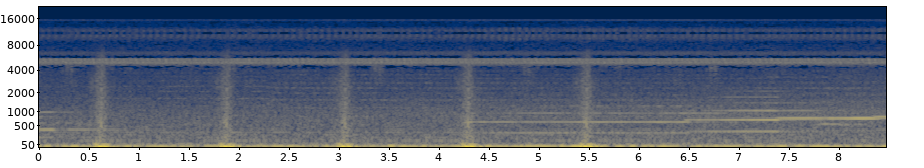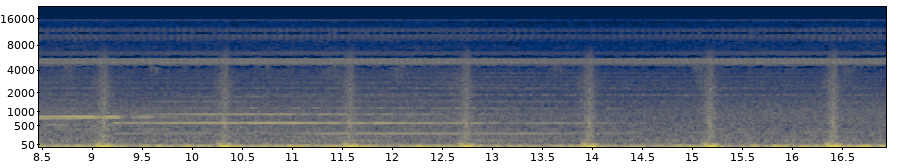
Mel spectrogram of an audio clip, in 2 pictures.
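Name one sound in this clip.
Large wings flap with deep, regular whooshing beats.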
